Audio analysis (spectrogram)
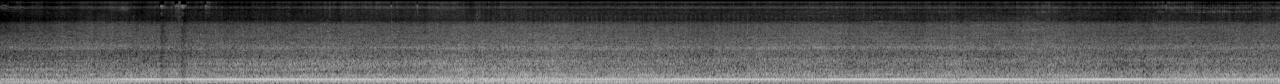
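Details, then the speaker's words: Reefer truck chiller fan blower after fixing a fuse bad error: the fuse blew because worn-down carbon brushes burned out; new carbon fitted, blower now runs with an even, steady hum, no rattle or surging. "oh Ayan po ang kanyang pint umaandar na po"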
